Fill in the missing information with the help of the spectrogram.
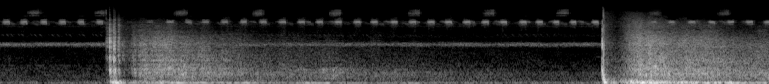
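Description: An 8-inch aerial firework shell launched from its mortar with a sharp thump about a second in, then bursting overhead with a louder boom about five seconds later, each bang rumbling on for a few seconds. Crickets chirp in a rapid, even pulse throughout.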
